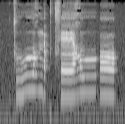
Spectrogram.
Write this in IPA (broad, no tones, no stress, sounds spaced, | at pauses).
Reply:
tʼ u w uː ʁ ŋ ɘ q t͡sʰ ɛː ʁ uː | ɔ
